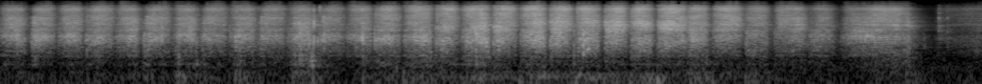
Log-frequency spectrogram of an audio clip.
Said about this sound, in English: You want to sand it down to it's almost baby butt smooth,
